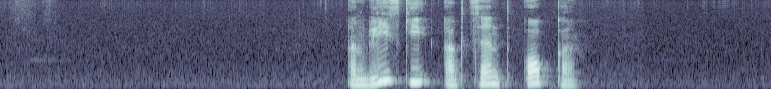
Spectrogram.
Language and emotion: Russian, neutral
